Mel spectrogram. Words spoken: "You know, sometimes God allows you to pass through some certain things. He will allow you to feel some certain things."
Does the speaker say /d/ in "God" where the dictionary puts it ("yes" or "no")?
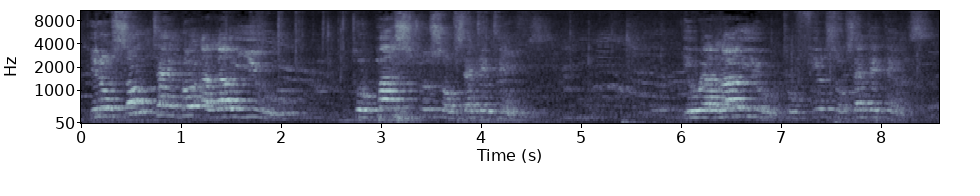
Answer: no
